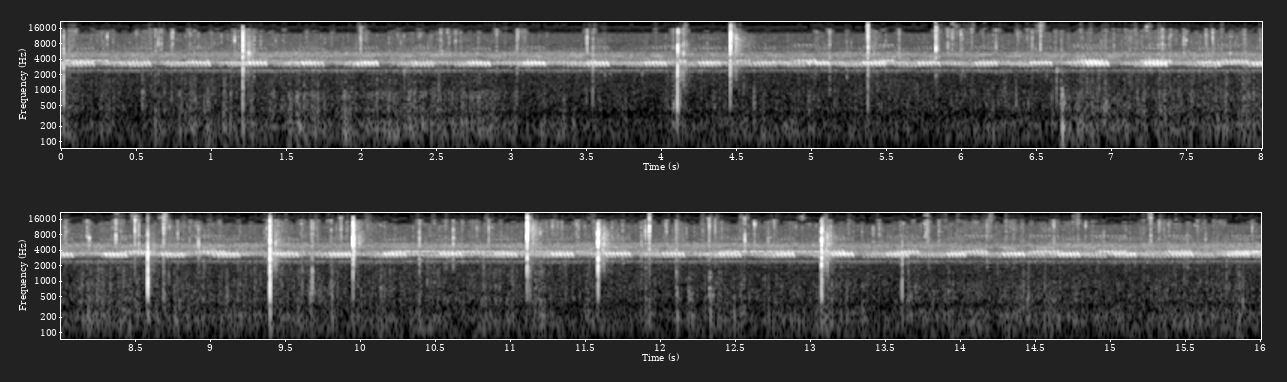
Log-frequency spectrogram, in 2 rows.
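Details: Grass insects on an autumn night beside a campfire in a round fire pit, recorded with a Sennheiser MKE600 using low cut: a steady high shimmering trill runs throughout, broken by sharp, scattered crackles and pops of burning firewood.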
